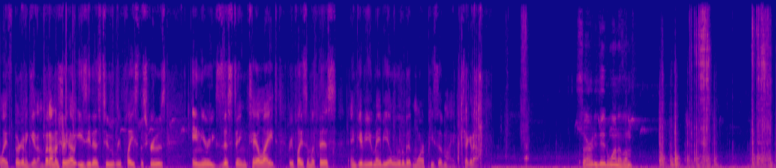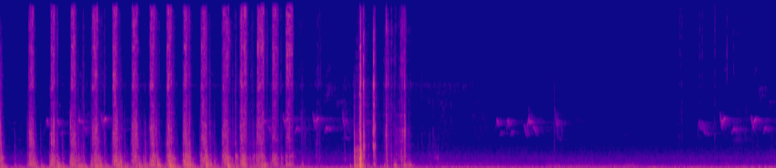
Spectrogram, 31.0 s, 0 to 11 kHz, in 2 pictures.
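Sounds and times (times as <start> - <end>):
birds chirping faintly: 0.0 - 31.0
ratchet wrench clicking: 15.0 - 21.6.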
